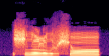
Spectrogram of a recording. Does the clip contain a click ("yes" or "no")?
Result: no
